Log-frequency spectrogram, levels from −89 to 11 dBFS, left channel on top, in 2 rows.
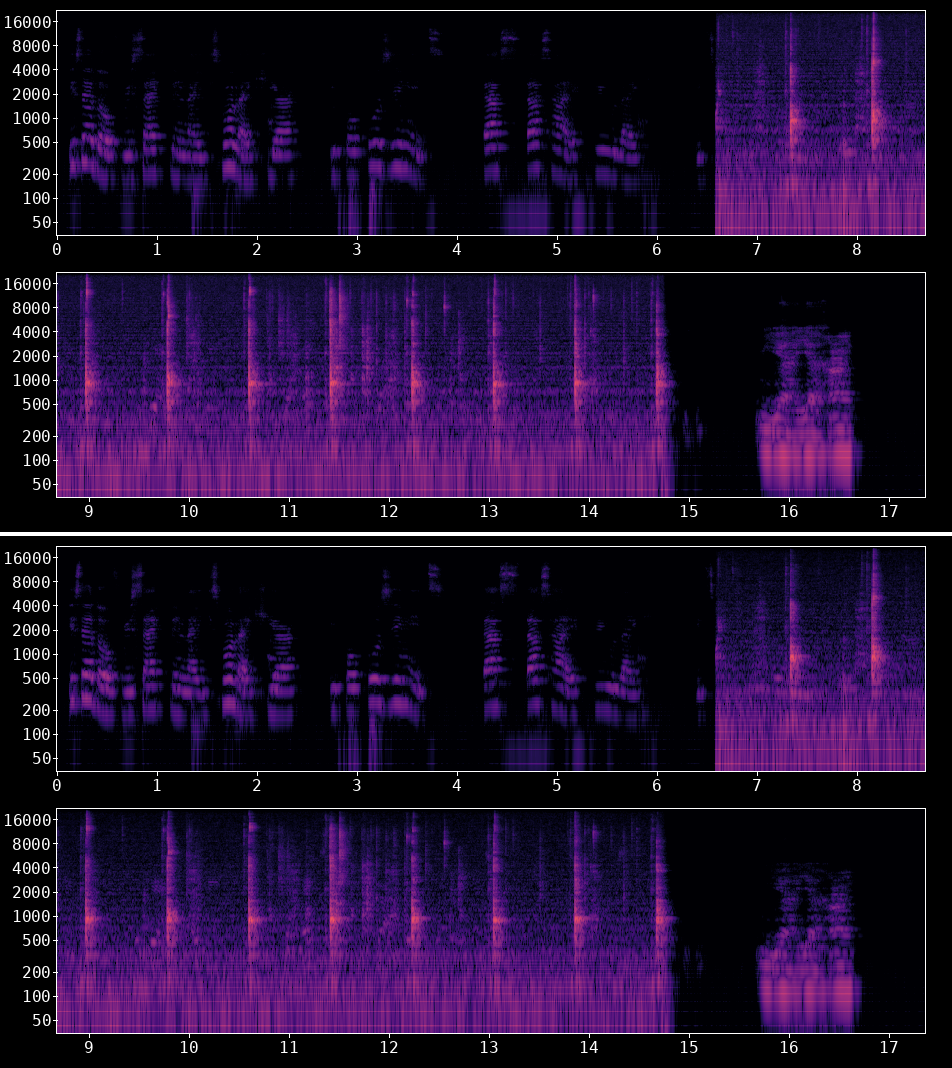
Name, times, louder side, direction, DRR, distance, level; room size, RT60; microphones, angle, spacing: voice 1, 0.1-2.4 2.9-3.6 4.3-5.9 6.9-7.6 8.3-9.2 9.4-10.3 10.8-11.6 11.9-13.8 14.3-14.5, right 3 dB, 65° right, 1.9 m, -59 dB
Water tap faucet, 6.6-14.7, left 1 dB, 15° left, 0.8 m, -39 dB
voice 2, 9.3-9.6 15.7-16.6, left 4 dB, 65° left, 0.5 m, -48 dB
5.2 x 3.4 x 2.8 m
head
